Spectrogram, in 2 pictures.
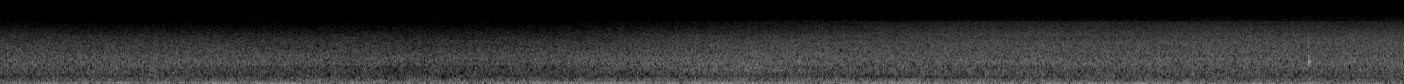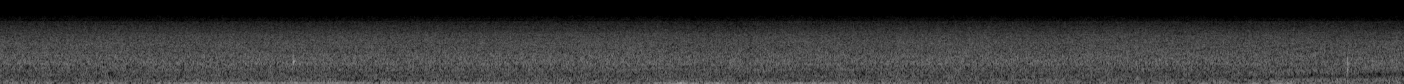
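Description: Mountain creek cascading over rocks: a steady rush of water, growing slightly louder over the first several seconds, with a low rumble underneath and a few faint ticks.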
